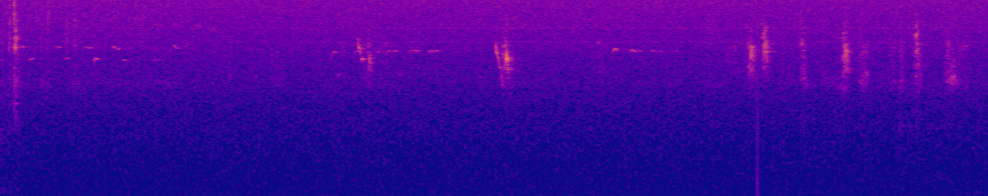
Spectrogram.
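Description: Near silence with faint, scattered bird chirps and a few short, high whistled notes, more frequent near the end.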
